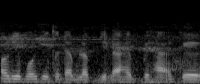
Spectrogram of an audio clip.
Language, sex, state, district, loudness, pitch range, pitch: Hindi, male, Bihar, Kishanganj, -34 LUFS, 110-120 Hz, 115 Hz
